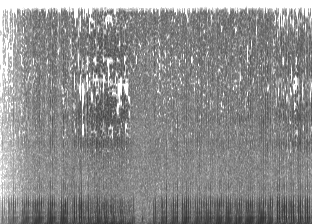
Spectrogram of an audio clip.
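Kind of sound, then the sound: animal, domestic cat purring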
